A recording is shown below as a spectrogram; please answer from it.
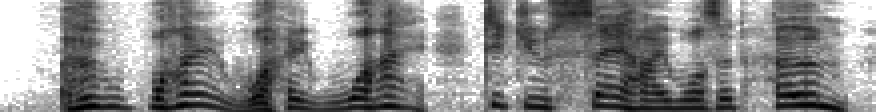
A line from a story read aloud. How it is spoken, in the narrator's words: cried Rosa helplessly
